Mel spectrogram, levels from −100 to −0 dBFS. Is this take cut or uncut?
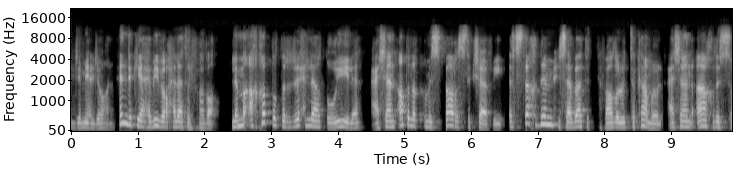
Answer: cut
